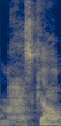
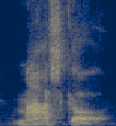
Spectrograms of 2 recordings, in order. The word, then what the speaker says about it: Moscow: We're going to go, I'm sorry, Moscow. So I have been pronouncing it wrong. It is Moscow.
